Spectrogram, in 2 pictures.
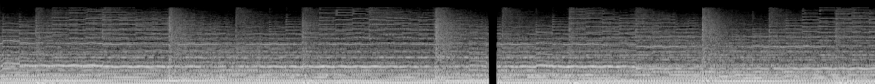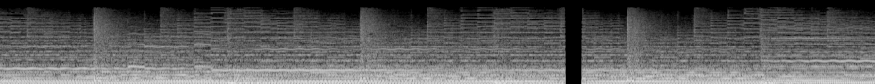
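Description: At 4.88 s the sound snaps to silence for a beat and comes back at 5.01 s. That's a digital broadcast dropout: the receiver lost good frames and muted until clean ones arrived. About 85 ms went missing, which fits two frames. There's only a roughly 3 ms fade, so it's a hard cut. A longer hole opens at 14.40 s and lasts to 14.60 s, about 171 ms gone, consistent with four frames. Whatever was sent in those gaps is simply lost.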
